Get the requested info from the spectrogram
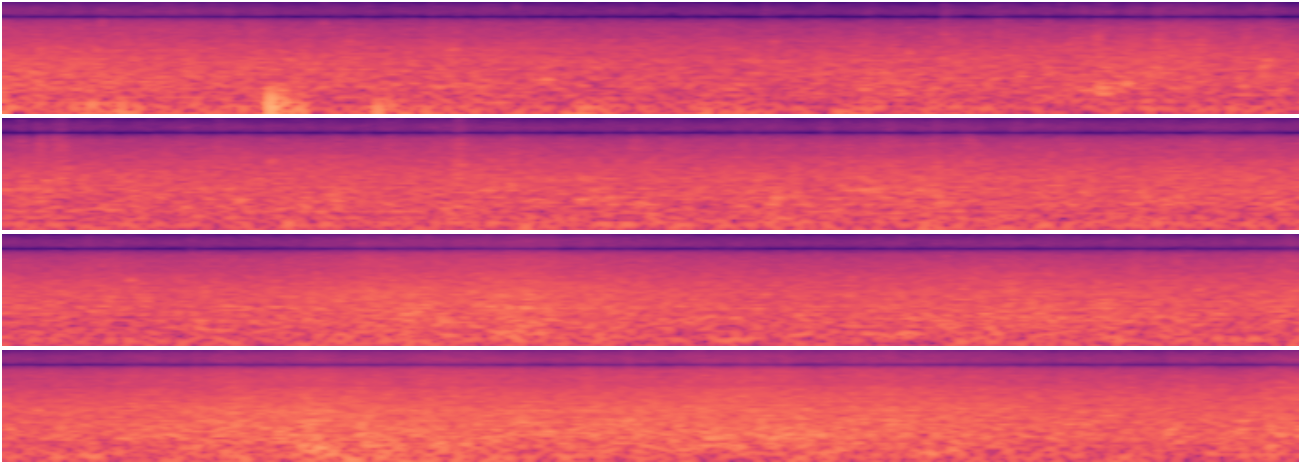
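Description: Small sea waves washing against shoreline rocks: a steady rushing wash that grows louder in the last few seconds. A brief low bump about a second in, likely wind on the microphone.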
